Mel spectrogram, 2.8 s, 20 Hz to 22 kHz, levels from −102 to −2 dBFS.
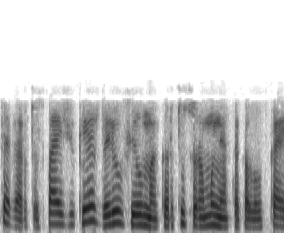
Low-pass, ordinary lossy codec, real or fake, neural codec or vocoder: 5.4 kHz; MP3, 32 kbps; real; none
